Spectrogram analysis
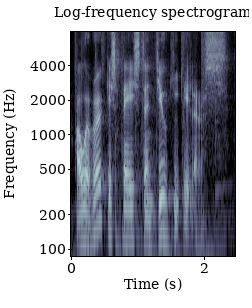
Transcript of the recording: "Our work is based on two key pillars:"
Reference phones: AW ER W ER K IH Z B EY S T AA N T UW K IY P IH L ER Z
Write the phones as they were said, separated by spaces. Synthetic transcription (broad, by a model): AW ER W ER K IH S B EY S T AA N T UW K IY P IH L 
